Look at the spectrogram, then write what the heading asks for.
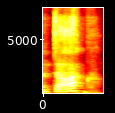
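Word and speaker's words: DOK: The DOC library in the Netherlands, it's spelled D-O-K, they've done amazing things with the Microsoft Touch Surface.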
